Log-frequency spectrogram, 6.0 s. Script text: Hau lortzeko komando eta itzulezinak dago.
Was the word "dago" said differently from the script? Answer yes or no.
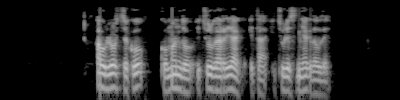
yes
